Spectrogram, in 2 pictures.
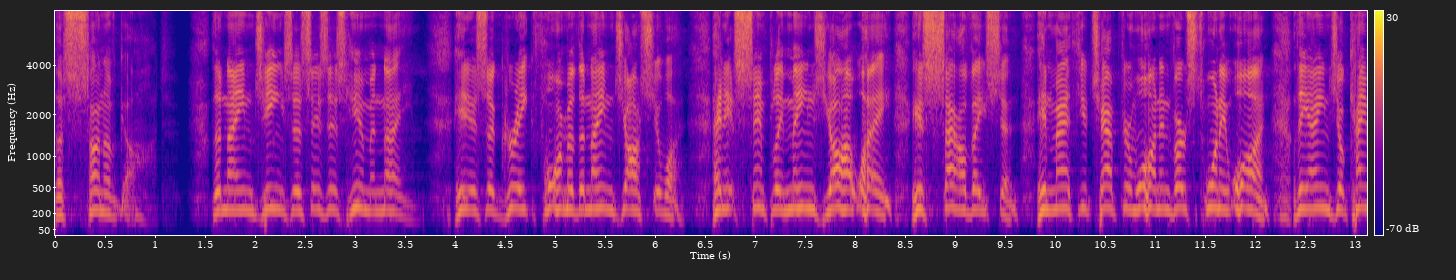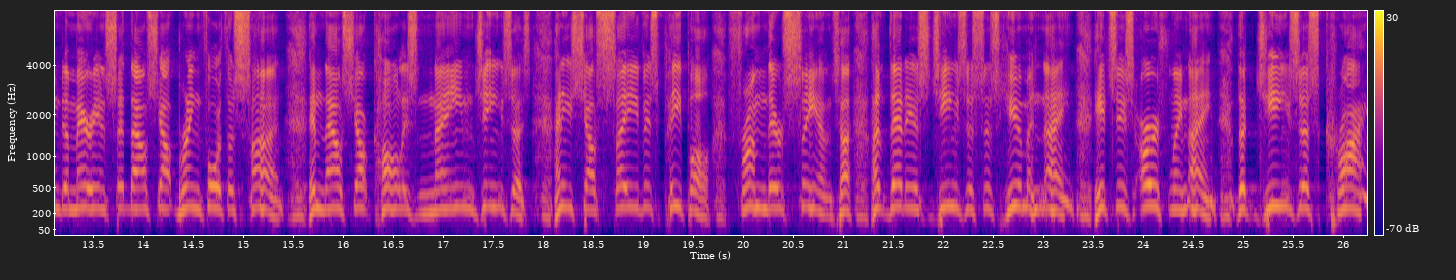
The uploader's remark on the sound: A sermon preached Sunday Morning, on August 20, 2023.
